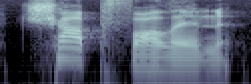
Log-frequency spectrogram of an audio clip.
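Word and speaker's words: chapfallen: this episode i think i shall pick chop fallen but it's spelled chap fallen because it's uh having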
